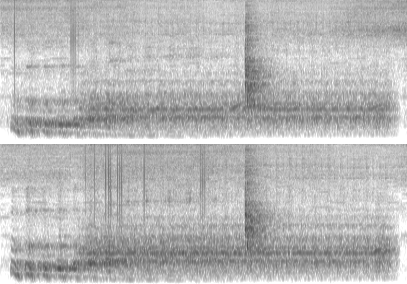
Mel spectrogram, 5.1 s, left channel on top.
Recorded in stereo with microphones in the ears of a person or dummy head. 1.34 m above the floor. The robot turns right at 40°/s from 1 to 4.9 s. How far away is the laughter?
About 0.9 m.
